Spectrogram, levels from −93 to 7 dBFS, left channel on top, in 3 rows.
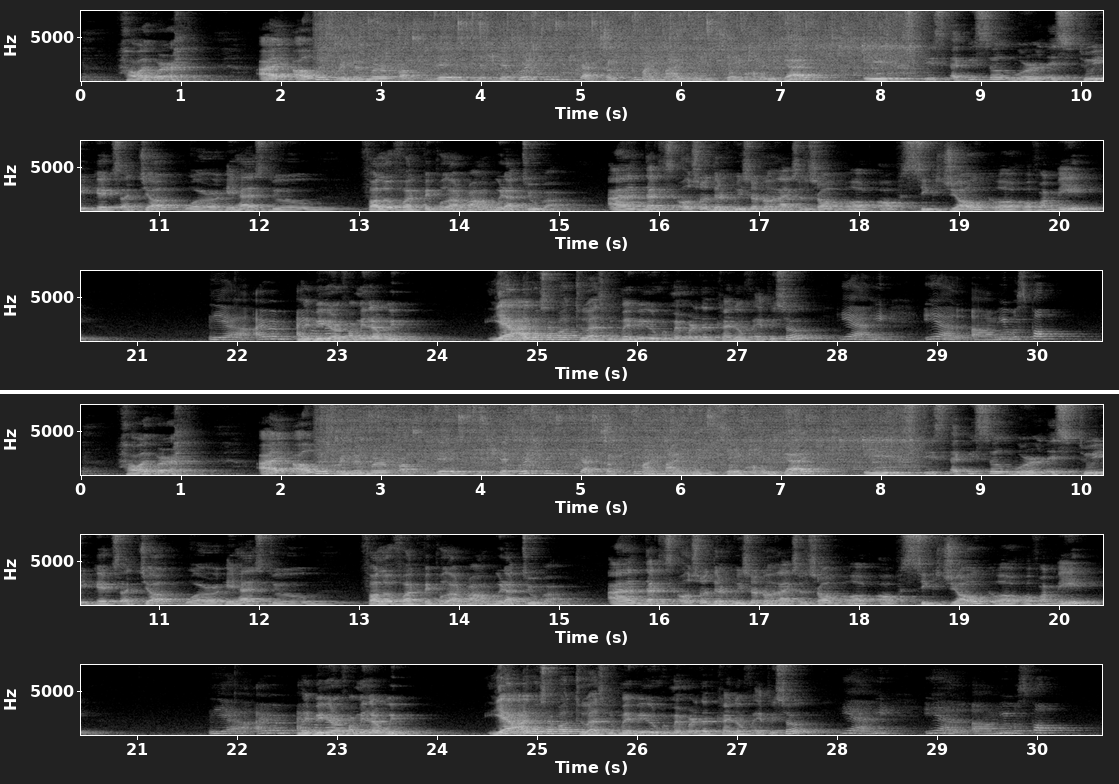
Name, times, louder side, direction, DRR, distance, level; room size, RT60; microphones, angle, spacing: voice 1, 0.4-1.1 1.8-7.4 7.8-12.6 13.1-15.0 15.5-20.3 22.6-23.7 24.5-27.7, equal, 5° right, 2 dB, 0.3 m, -25 dB
sound 1, 2.3-8.3, left 1 dB, 40° left, 1.1 m, -34 dB
voice 2, 21.7-23.0 28.0-28.5 28.9-30.1, left 1 dB, 70° left, 3 dB, 0.7 m, -34 dB
3.9 x 3.2 x 4.3 m, 0.98 s
head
